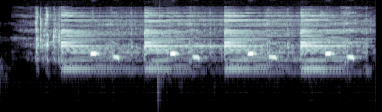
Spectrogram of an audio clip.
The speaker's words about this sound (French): Ça, c'est un coucou.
